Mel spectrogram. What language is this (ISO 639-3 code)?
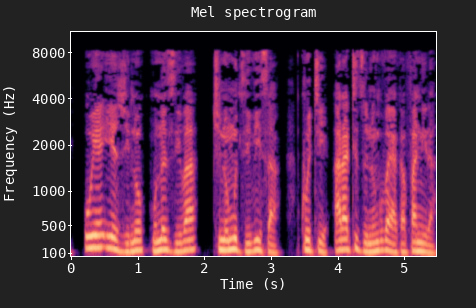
sna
